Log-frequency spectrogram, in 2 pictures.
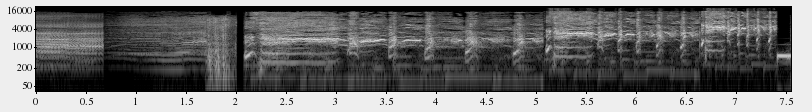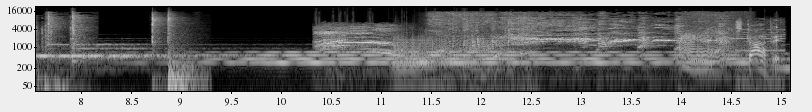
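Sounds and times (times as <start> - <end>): pitch-shifted laughter: 2.1 - 7.4, 10.4 - 15.0.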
